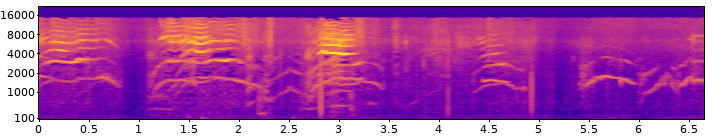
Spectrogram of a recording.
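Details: A litter of six newborn Maine Coon kittens (Felis catus), born 8 May 2015 at a cattery, mew in thin, high-pitched cries that rise and fall, several voices overlapping.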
